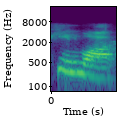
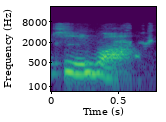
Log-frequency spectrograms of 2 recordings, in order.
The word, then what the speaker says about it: quinoa: we're gonna make quinoa so quinoa it is pronounced quinoa like I pronounce 99 of words wrong but this is how you say quinoa it's taken me forever so um quinoa is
